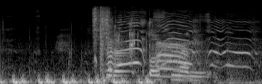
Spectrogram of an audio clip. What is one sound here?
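A blade slashes into flesh with a sudden wet hit.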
